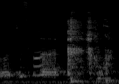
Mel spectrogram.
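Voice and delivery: high, slow, breathy drawn-out what the fuck; drawn-out disbelief. Retold or imitated. Retelling seeing the boy again, slow high stunned disbelief. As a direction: stretch it out, stunned all over again. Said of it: "And I'm like".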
